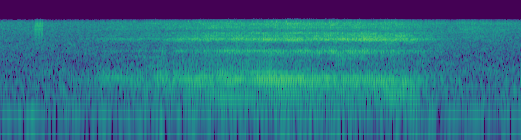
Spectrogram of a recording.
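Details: Snoring: a single drawn-out, buzzing, vibrating breath sound in a quiet room.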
